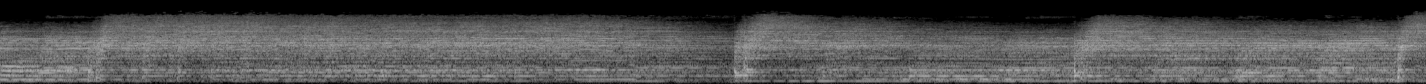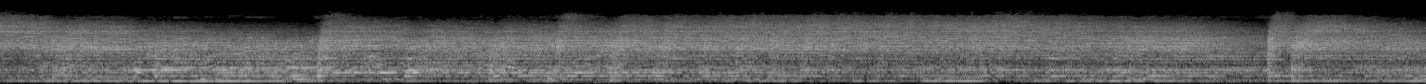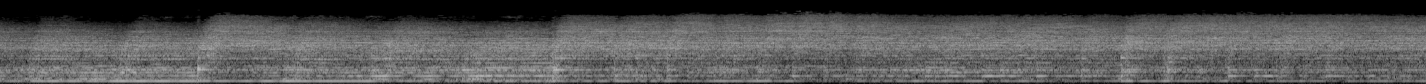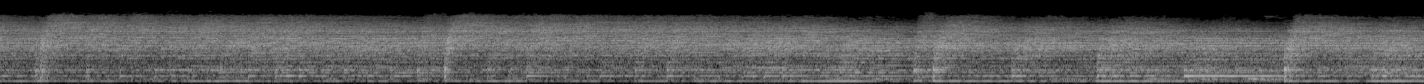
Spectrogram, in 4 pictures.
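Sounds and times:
drums: 0.0s - 57.0s
hand cymbals clashing: 0.0s - 57.0s.

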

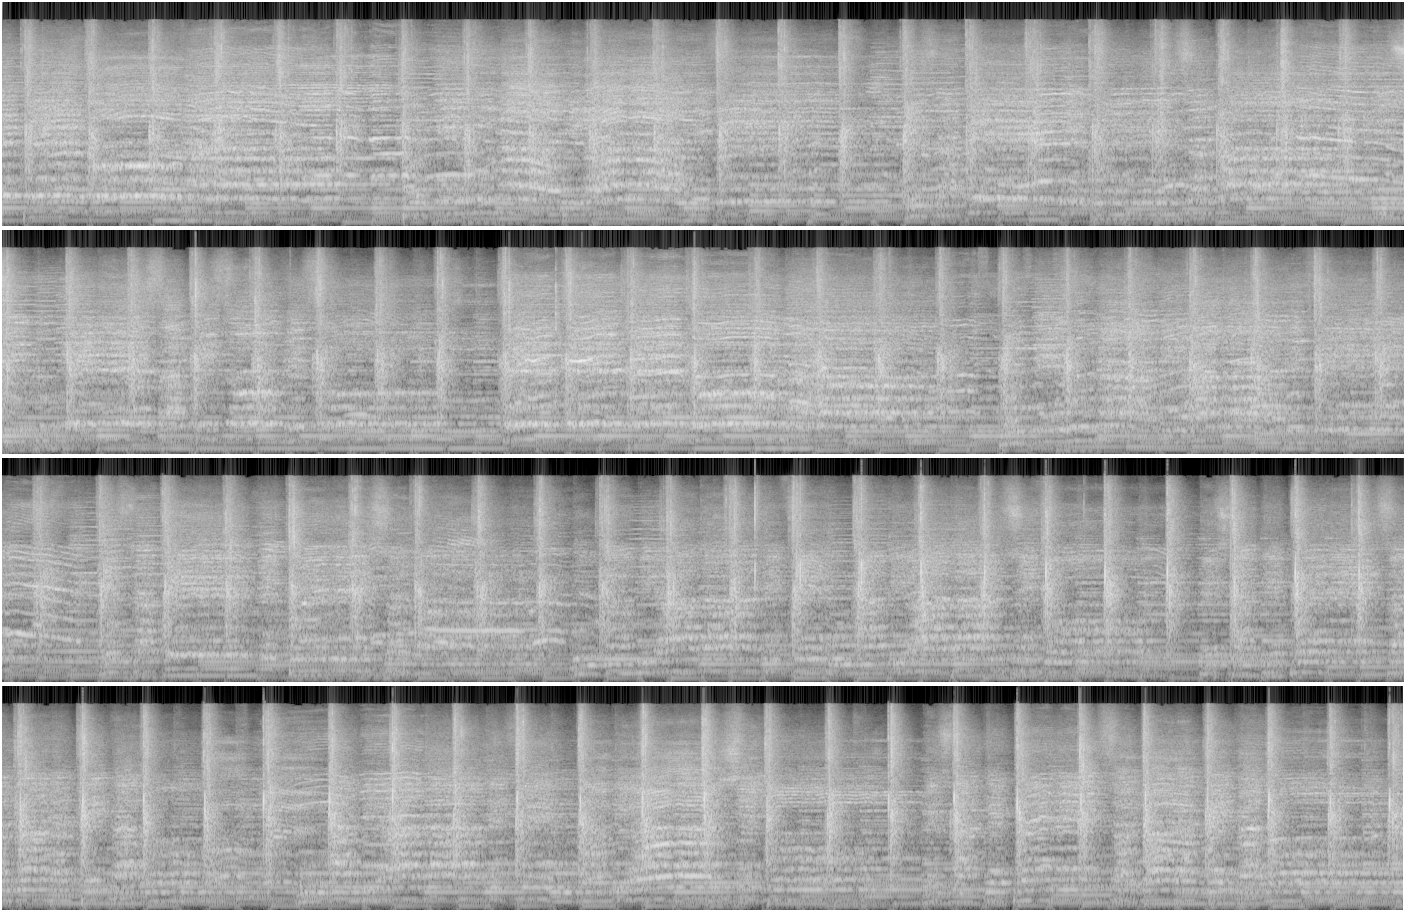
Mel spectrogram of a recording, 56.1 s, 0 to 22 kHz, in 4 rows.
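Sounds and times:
congregation singing a worship song: 0.0s - 56.0s
live band with amplified singers: 0.0s - 56.0s.

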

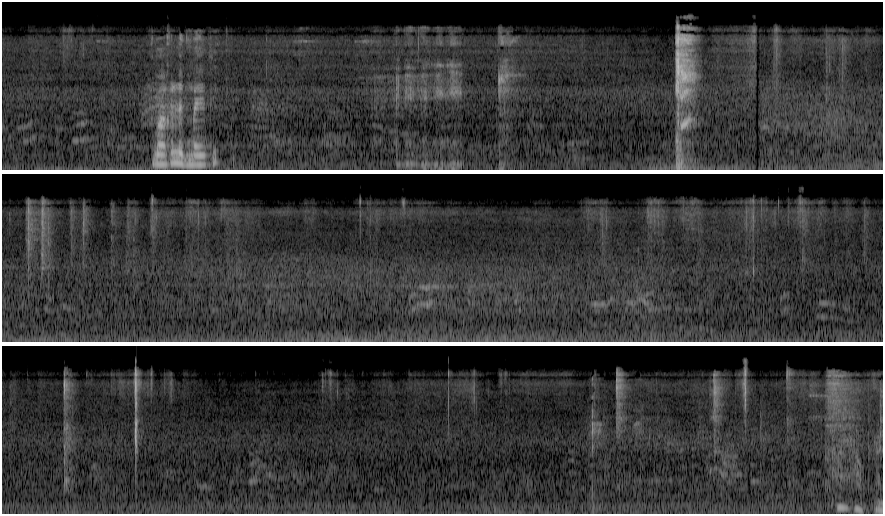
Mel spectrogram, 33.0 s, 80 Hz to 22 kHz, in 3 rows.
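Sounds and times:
low steady hum: 0.0s - 33.0s
person coughing: 8.4s - 8.8s.

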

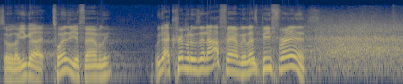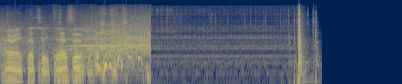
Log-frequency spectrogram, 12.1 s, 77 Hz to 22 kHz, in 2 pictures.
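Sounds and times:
audience laughter: 3.8s - 8.3s.

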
